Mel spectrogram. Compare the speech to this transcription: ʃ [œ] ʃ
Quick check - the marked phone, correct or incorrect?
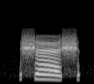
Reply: correct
